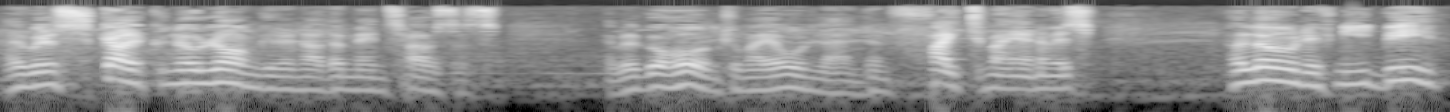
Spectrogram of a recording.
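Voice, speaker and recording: A man's voice: medium pitch, expressive, moderate pace, pushed and bright, slight background noise. An actor playing a shaken foreign man who speaks in a formal, solemn way. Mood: solemn resolve.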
